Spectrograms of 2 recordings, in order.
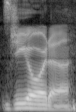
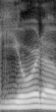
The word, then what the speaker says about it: Gyorda: But it's it's spelled weird. It's G Y. So, I think Gorda would be like G E O.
